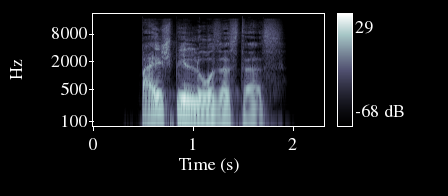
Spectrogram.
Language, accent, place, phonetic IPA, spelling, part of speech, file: German, Germany, Berlin, [ˈbaɪ̯ʃpiːlloːzəstəs], beispiellosestes, adjective, De-beispiellosestes.ogg
- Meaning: strong/mixed nominative/accusative neuter singular superlative degree of beispiellos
